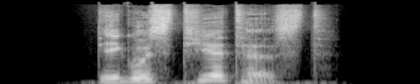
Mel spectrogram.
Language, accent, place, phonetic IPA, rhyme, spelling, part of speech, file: German, Germany, Berlin, [deɡʊsˈtiːɐ̯təst], -iːɐ̯təst, degustiertest, verb, De-degustiertest.ogg
- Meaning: inflection of degustieren: 1. second-person singular preterite 2. second-person singular subjunctive II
